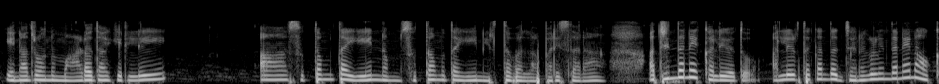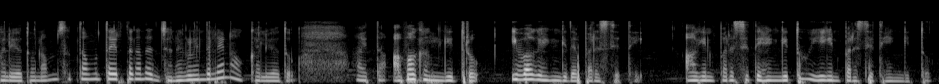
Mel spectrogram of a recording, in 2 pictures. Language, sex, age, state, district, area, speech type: Kannada, female, 18-30, Karnataka, Vijayanagara, rural, spontaneous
